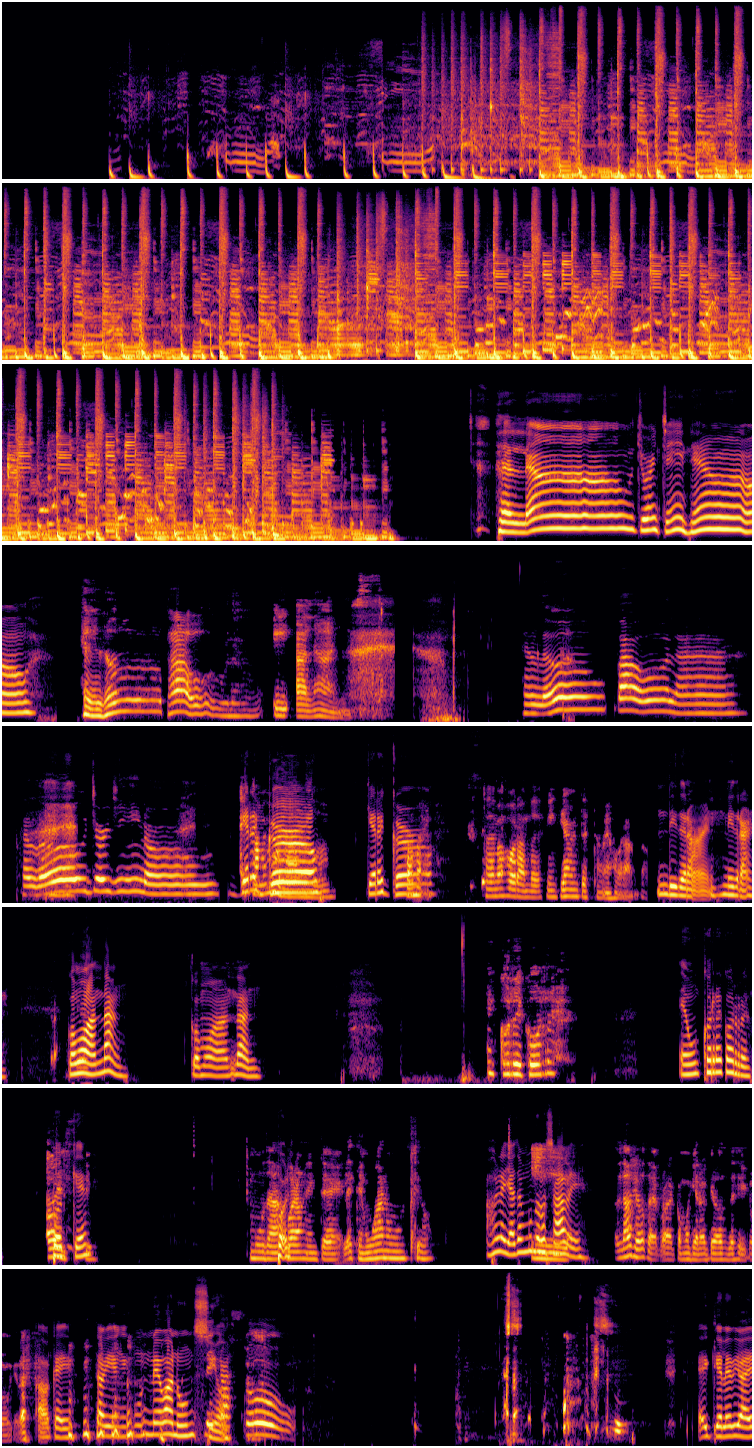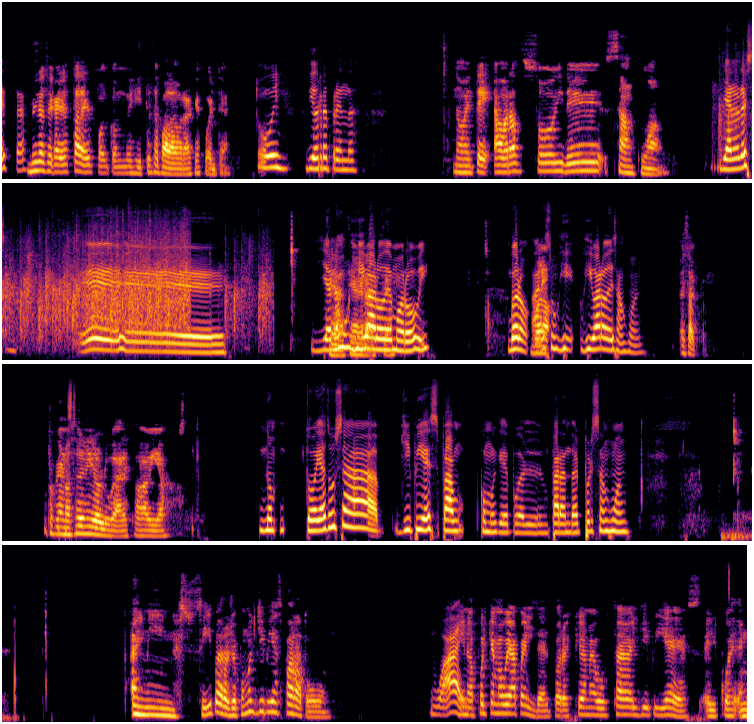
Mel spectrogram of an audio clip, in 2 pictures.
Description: A podcast of two best friends talking chit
